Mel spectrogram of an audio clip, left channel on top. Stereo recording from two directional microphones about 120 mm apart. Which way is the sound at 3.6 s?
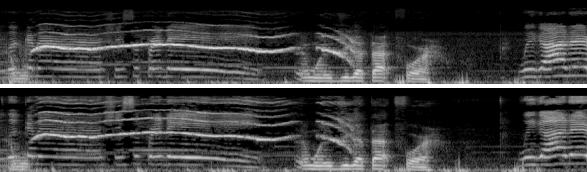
10° right (ahead or behind).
